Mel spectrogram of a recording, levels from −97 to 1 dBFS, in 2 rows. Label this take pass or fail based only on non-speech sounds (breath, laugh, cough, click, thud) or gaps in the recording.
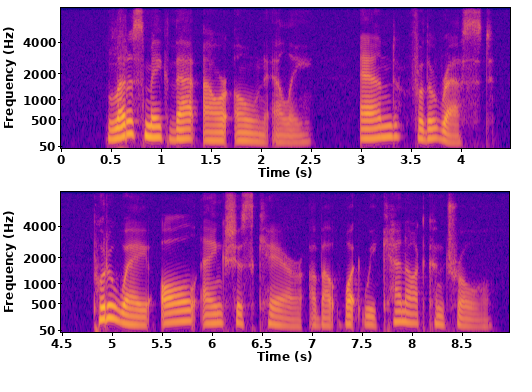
pass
